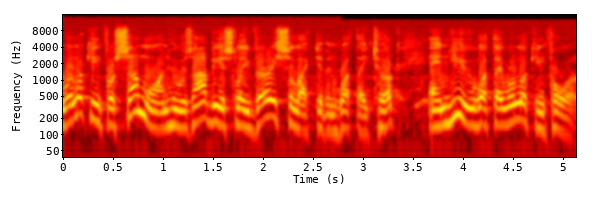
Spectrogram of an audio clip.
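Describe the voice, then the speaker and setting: Fairly quick delivery from a man amid noticeable background noise. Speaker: police lieutenant. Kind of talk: archival crime-tip PSA narration, scripted and read straight. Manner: formal, measured, official tone.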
